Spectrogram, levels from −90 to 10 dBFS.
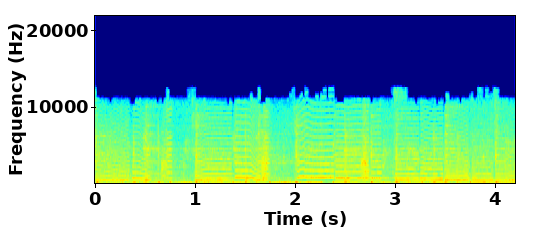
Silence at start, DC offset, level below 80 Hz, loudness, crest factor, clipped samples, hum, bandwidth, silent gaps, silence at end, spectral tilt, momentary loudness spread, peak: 0 s; under 0.1%; -38 dBFS; -21 LUFS; 16 dB; under 0.1%; none; 13 kHz; none; 0 s; -3 dB/octave; 2 LU; -6 dBFS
